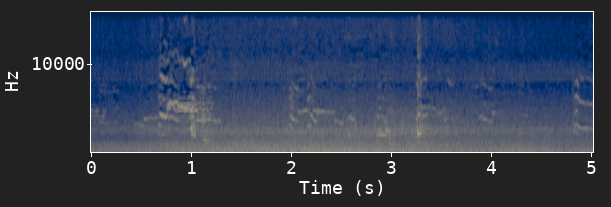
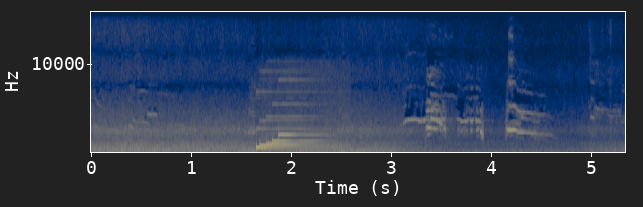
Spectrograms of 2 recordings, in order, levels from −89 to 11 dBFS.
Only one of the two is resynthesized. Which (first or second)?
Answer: first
